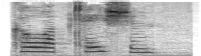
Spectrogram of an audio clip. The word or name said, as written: cooptation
